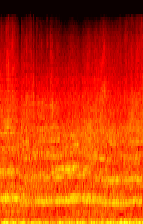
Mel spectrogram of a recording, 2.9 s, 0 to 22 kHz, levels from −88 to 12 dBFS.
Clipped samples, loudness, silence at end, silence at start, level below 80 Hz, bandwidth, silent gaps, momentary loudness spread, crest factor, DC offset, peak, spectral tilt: under 0.1%; -21 LUFS; 0 s; 0 s; -26 dBFS; 13 kHz; none; 2 LU; 12 dB; under 0.1%; -4 dBFS; -3.5 dB/octave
